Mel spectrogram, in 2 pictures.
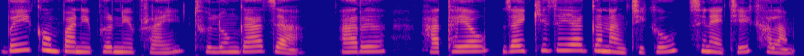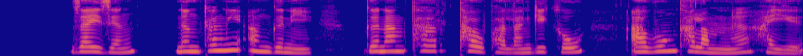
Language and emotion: Bodo, neutral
